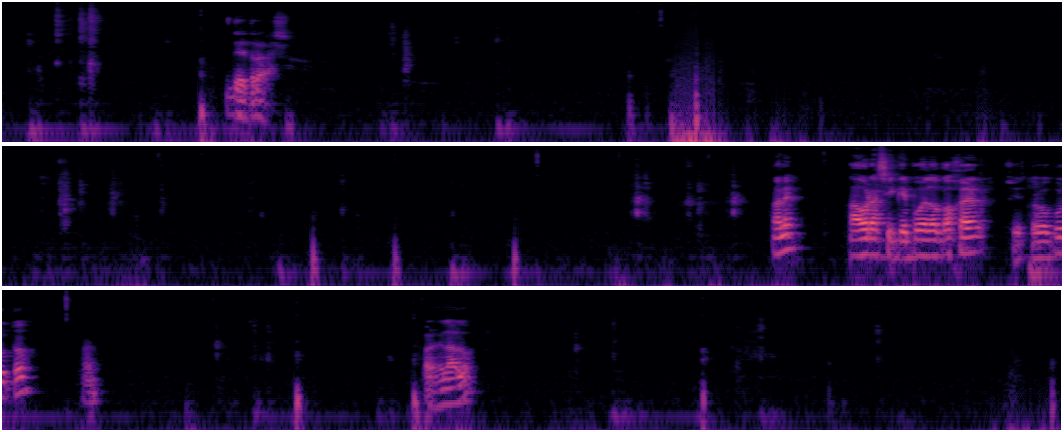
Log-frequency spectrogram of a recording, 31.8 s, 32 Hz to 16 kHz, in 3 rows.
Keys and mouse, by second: 2.1 click, 2.4-12.6 middle drag, 3.9 alt+q, 11.0 alt+q, 12.6 right click, 13.4 g, 13.8 click, 14.0 r, 14.6 click, 15.1 g, 16.0-18.4 middle drag, 18.4 right click, 20.9 h, 21.9-23.3 middle drag, 23.3 right click, 23.7 s, 24.2 click, 25.0 s, 25.4 click, 26.2-28.3 right drag, 28.3 click, 28.8 g, 29.6 click.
